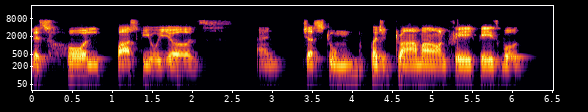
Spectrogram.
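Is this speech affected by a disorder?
Yes: stuttering; may block on some words, may repeat sounds; here repeated sounds, prolonged sounds.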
